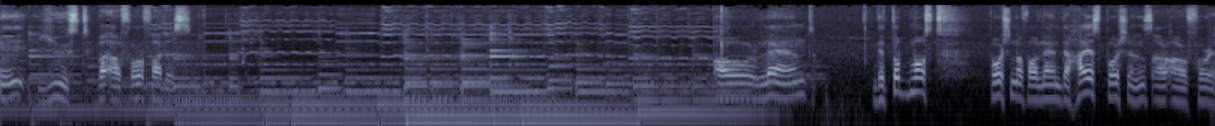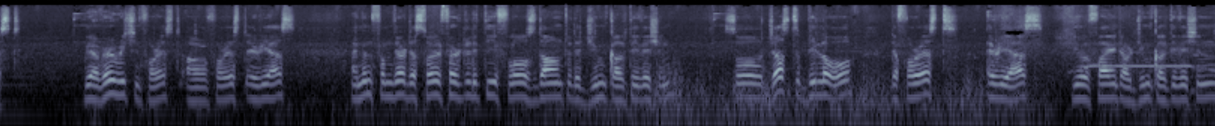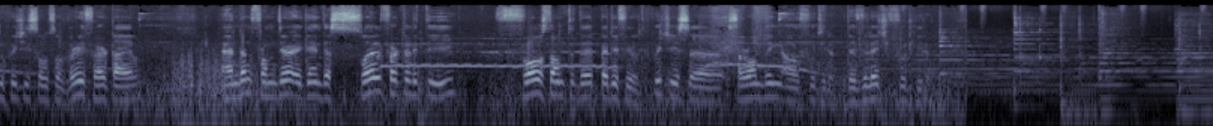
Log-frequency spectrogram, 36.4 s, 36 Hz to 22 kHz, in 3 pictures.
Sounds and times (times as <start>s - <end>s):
Speech: 0.0s - 1.9s, 7.2s - 12.4s, 13.0s - 25.7s, 26.5s - 33.6s
Music: 0.0s - 8.3s, 32.6s - 36.4s.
